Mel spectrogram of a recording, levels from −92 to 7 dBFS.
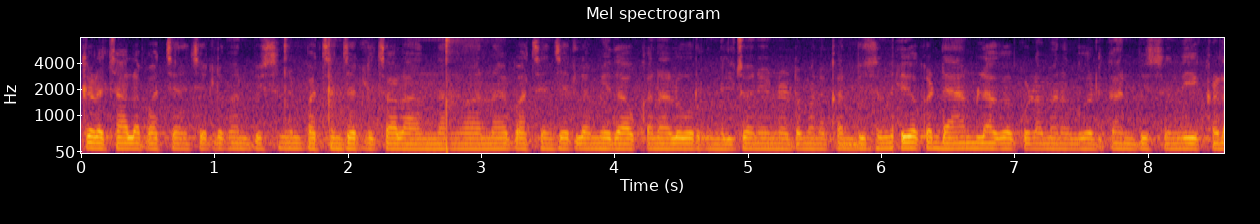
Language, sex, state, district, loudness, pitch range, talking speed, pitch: Telugu, male, Andhra Pradesh, Srikakulam, -18 LUFS, 135-140 Hz, 190 wpm, 135 Hz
